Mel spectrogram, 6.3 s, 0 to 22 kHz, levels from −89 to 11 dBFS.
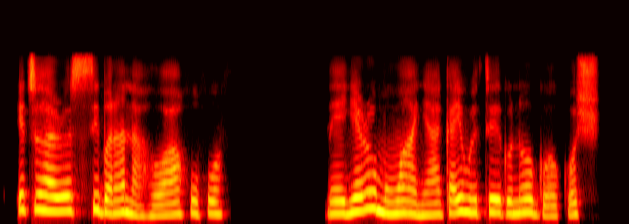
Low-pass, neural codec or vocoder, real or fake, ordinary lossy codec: none; codec, 16 kHz, 0.7 kbps, FocalCodec; fake; none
